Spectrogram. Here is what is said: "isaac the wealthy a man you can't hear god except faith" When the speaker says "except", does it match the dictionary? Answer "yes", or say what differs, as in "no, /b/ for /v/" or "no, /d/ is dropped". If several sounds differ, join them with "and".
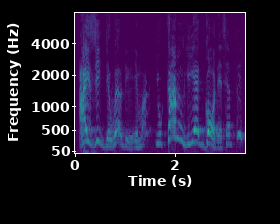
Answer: no, /k/ is dropped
